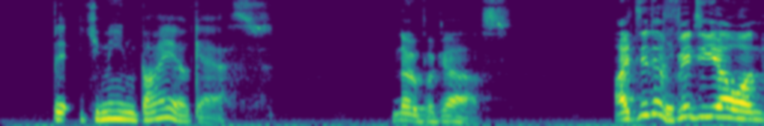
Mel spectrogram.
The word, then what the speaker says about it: bagasse: No, bagasse. I did a video on sugarcane burning locomotives, Mike. I know what I'm talking about. What? Okay, it sounds like you're saying big ass. Bagasse. It's how it's spelled.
